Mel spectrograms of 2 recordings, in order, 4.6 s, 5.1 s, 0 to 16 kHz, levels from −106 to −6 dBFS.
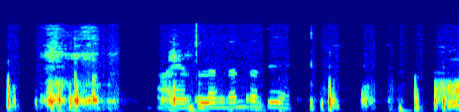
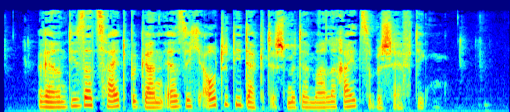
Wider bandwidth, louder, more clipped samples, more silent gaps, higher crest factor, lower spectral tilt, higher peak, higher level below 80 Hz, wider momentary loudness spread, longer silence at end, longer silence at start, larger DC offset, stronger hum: second, 7 kHz vs 12 kHz; second, -36 LUFS vs -22 LUFS; neither; first, 0.21-0.33 s, 1.40-1.47 s, 2.93-3.06 s, 3.47-3.60 s, 4.26-4.32 s vs none; about the same, 26 dB vs 24 dB; first, -8 dB/octave vs -1.5 dB/octave; second, -10 dBFS vs 0 dBFS; about the same, -68 dBFS vs -64 dBFS; first, 19 LU vs 13 LU; second, 0 s vs 0.85 s; second, 0.05 s vs 0.4 s; neither; neither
